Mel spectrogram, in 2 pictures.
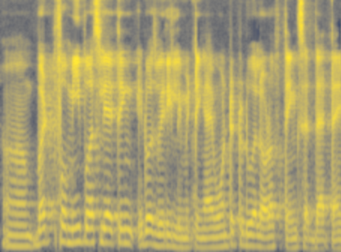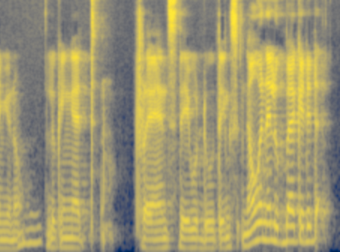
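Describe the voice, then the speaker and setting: A man's voice: medium pitch, expressive, fairly quick, hardly any pauses. A young man, chatting easily as a podcast guest with frequent laughs and fillers. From Kerala, India. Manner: easygoing, laughs often, lots of fillers. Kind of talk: casual interview chat.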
